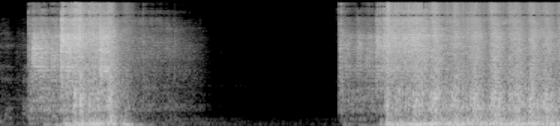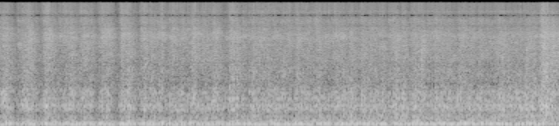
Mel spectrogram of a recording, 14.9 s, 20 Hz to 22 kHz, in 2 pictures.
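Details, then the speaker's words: Chevy 283 V8 in a 1974 Chevy Nova, first start in 50 years after timing correction; short crank, pause, then settles into a deep steady even idle; running healthy. "fire this thing up man heck yeah it sounds so good"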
